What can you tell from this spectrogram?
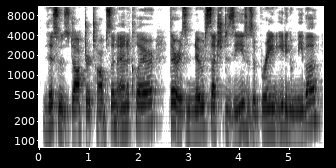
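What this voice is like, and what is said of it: Deepened, sober authoritative voice. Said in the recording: “Here he deepened his already deep voice,”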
